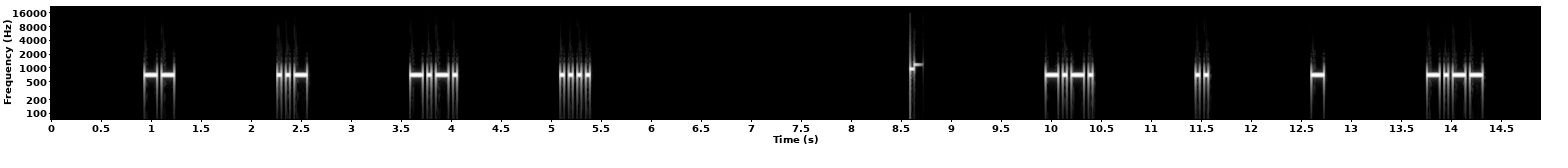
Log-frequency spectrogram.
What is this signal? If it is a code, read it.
Morse code, heard as a keyed tone, about 28 wpm, spaced as for 8 wpm, 700 Hz. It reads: MUCH CITY
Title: 8x Character Spacing - Top 300 Words - 28wpm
